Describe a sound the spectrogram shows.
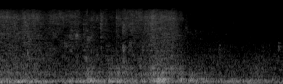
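Tap water runs and splashes into a sink.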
